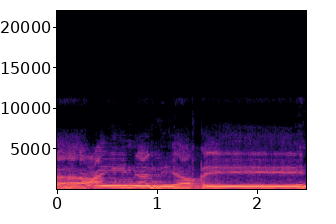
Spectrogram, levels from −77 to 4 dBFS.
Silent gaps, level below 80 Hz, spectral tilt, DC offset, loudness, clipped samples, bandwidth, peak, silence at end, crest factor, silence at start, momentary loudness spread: none; -52 dBFS; -7 dB/octave; under 0.1%; -18 LUFS; under 0.1%; 7.6 kHz; -10 dBFS; 0 s; 6 dB; 0 s; 2 LU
